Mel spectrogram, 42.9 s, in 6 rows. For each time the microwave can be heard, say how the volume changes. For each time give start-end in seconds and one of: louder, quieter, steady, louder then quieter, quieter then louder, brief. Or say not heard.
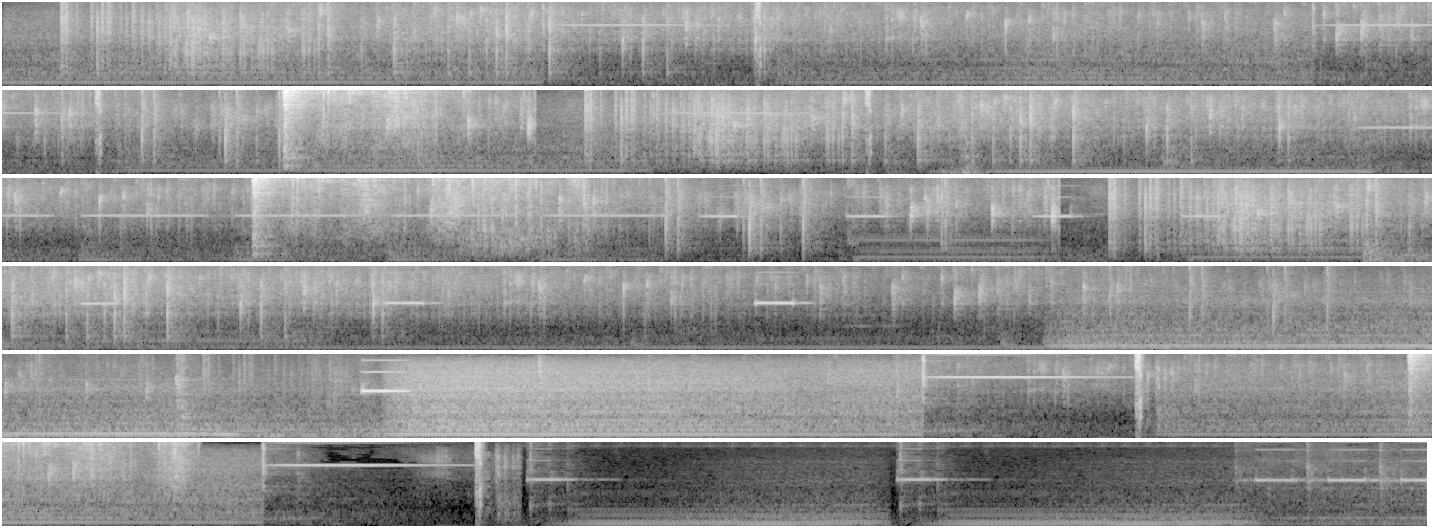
0.0-42.8 louder then quieter.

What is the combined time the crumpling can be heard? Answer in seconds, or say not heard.
4 s.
